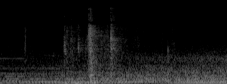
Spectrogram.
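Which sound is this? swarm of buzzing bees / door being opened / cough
door being opened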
